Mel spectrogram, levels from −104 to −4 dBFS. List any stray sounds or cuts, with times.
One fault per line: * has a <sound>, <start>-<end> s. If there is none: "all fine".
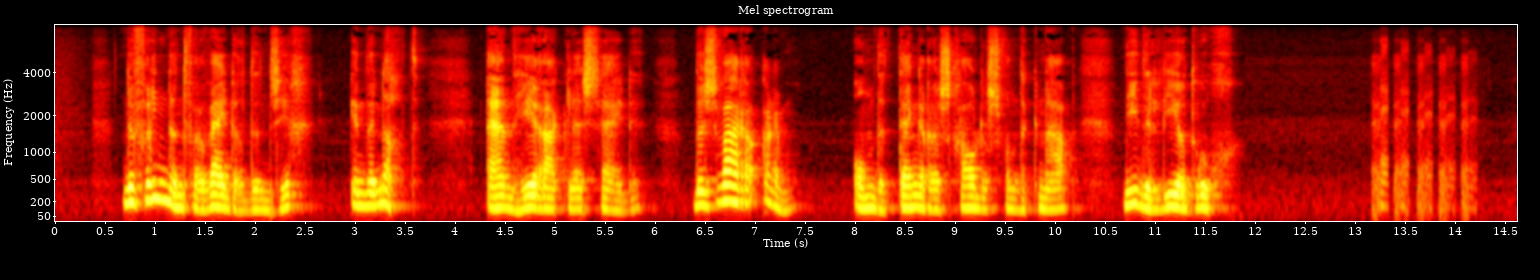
* has a laugh, 13.2-14.2 s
